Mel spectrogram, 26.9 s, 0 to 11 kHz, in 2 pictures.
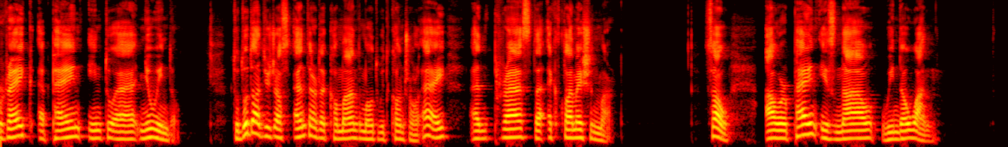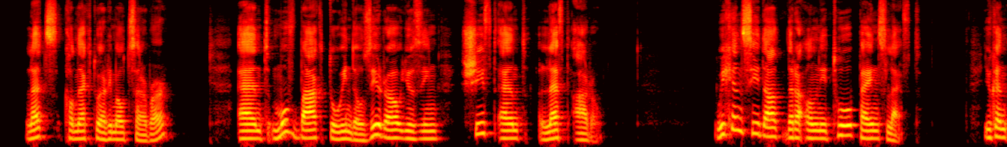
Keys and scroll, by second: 5.6 ctrl+a, 7.1 !, 19.5 shift+Left.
